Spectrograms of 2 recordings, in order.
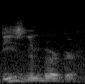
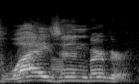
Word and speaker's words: Weisenberger: spin on it and said diesenberger that's not the way it goes oh it's weisenberger i know that i'm just saying if someone hadn't told me i would and asked me how to pronounce it i would put the german twist on it but that's me i got it it's weisenberger okay here we go ready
